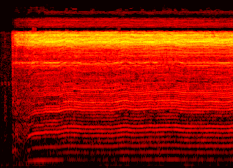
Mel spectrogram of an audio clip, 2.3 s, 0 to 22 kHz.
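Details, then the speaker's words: Small DC motor fed 3 V from a bench power supply spins up almost instantly to a steady, even high whir with constant pitch and no rattles; it is running normally. "yo lo voy a aplicar ahora 3 voltios en el cable que tengo conectado ale a la fuerte alimentación y van a ver como girar ahí se escucha el motor como va girando"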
